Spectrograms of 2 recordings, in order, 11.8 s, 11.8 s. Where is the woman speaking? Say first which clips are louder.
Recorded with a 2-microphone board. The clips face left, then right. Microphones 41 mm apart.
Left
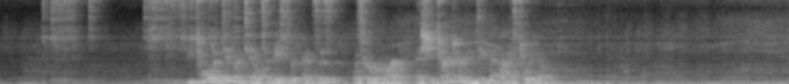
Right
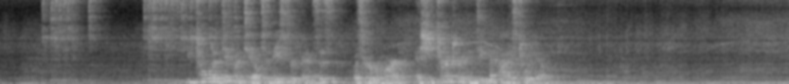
Even; 30° right (ahead or behind), 1.9 m.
